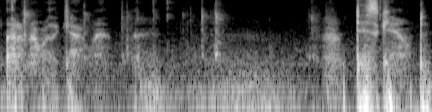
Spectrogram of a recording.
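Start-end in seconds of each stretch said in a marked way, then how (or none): 2.2-3.5 soft, voiceless gasp; hushed gasp. Real, not acted. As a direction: gasp quietly without voice. Gasps while whispering gameplay.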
